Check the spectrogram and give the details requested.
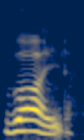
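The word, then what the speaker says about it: world: वर्ल्ड, वर्ल्ड, वर्ल्ड। ठीक है, वर्ल्ड। आर जो होता है वो साइलेंट हो जाता है।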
